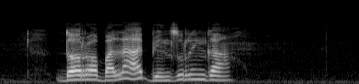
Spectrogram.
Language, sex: Tsonga, female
